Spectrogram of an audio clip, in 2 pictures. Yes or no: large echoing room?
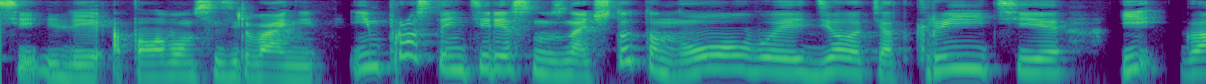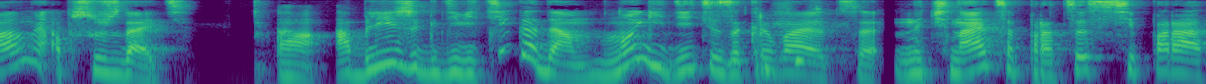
no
